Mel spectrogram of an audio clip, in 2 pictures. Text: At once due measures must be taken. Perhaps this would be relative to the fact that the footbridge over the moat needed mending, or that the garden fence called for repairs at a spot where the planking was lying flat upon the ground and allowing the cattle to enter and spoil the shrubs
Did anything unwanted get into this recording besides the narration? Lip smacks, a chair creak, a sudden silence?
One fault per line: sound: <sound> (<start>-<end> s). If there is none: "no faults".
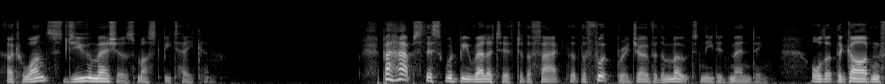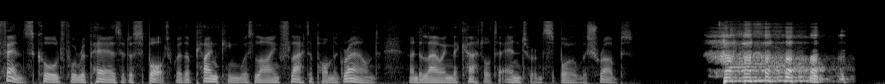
sound: laugh (15.9-17.4 s)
